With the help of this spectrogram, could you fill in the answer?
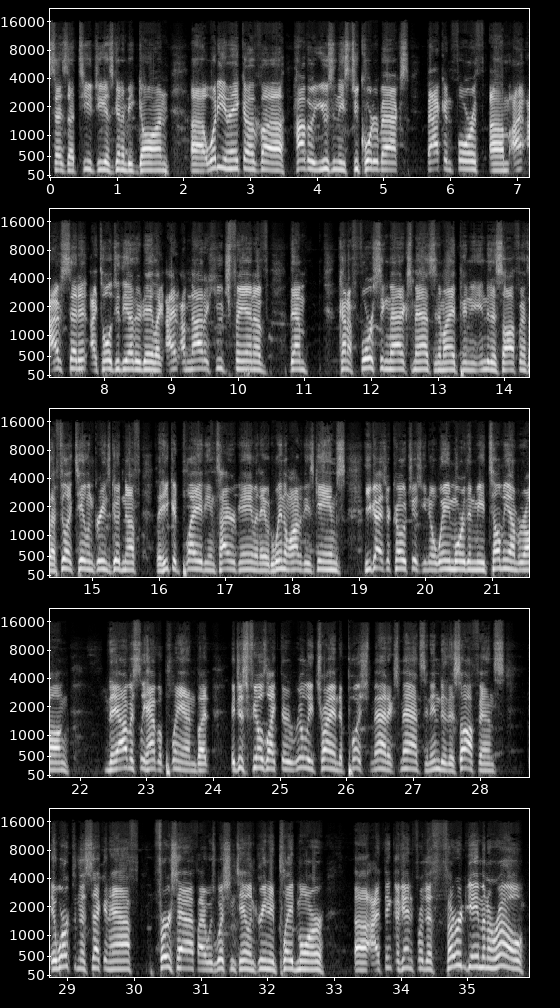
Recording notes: LIVE at The James Kitchen and Bar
